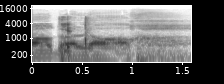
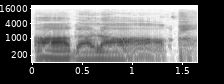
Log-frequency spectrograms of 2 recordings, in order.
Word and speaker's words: Agalloch: You should say just like Agalloch. Yeah, I think it's a Japanese word. I think they were saying for a type if it's of Japanese, resonance. you definitely got to say it like that. Agalloch.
